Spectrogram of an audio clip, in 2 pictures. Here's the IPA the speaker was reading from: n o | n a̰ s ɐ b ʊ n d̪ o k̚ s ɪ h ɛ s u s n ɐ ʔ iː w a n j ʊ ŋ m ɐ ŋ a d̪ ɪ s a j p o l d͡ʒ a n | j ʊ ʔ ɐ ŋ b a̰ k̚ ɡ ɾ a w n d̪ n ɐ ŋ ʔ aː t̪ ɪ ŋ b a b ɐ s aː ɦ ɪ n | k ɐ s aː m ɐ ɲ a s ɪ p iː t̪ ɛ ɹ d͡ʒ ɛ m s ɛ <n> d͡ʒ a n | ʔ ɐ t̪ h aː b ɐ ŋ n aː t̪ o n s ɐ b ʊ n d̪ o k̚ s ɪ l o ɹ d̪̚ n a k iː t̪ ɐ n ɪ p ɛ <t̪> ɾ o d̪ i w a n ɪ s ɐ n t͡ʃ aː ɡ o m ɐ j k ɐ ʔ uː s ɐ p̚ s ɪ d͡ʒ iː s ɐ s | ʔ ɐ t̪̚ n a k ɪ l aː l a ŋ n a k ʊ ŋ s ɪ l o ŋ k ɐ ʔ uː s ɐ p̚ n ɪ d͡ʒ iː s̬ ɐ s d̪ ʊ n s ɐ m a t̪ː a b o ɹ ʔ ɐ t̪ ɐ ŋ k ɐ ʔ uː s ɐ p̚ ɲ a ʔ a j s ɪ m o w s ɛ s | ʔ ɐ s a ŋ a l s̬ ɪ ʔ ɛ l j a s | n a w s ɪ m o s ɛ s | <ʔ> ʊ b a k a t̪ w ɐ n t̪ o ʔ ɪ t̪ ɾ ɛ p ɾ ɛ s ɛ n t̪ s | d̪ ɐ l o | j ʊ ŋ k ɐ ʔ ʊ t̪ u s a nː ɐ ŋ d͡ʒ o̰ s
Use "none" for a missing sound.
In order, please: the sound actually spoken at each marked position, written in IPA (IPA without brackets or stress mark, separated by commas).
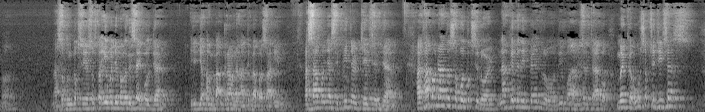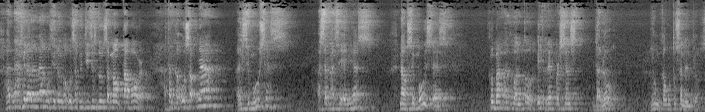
n, d̪, k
